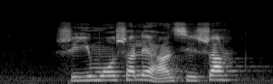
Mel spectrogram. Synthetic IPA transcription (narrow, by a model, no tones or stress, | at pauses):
ʂijimɔʂalɛɦansiʂa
